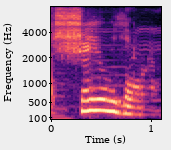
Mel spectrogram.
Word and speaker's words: Shaeolaura: Um, how do I pronounce my username? My username is pronounced shaol Laura.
